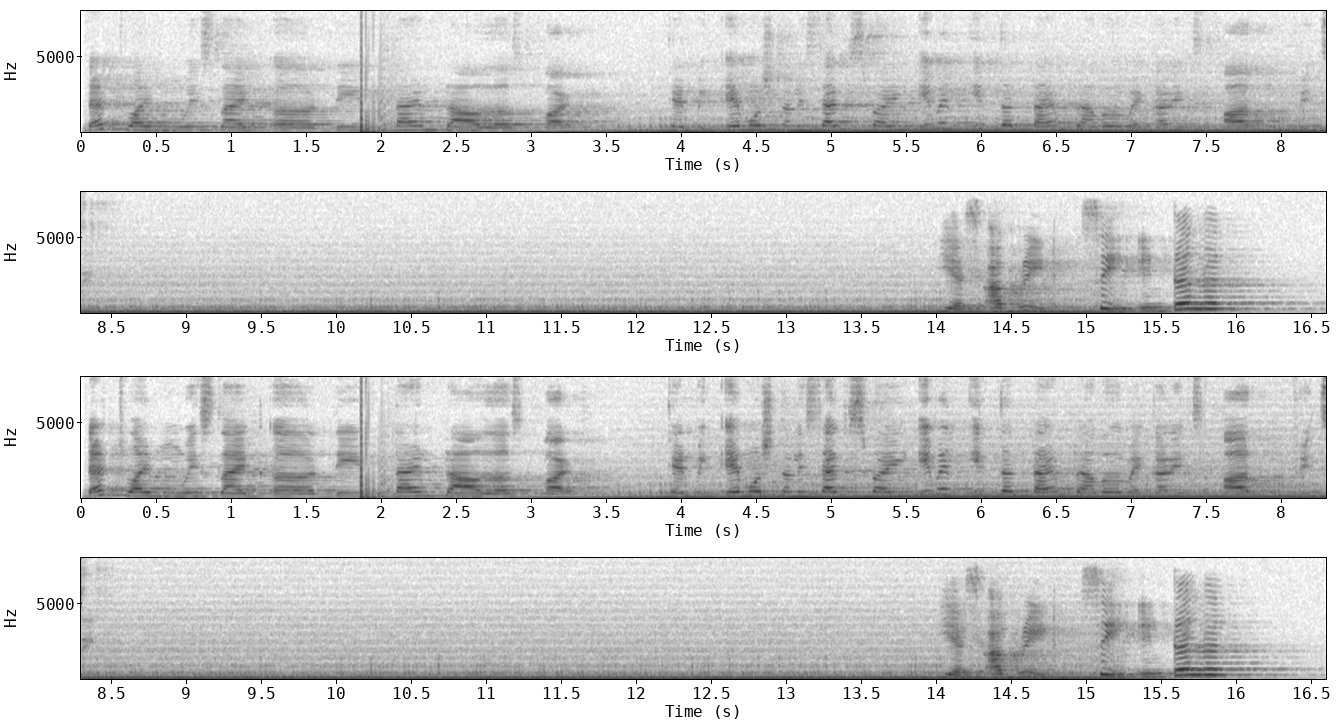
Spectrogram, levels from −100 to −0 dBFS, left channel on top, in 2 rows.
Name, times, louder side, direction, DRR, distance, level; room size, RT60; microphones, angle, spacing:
voice 1, 0.0-3.3 3.9-8.4, right 4 dB, 90° right, 7 dB, 2.2 m, -41 dB
sound 1, 1.8-2.0 2.2-15.3, equal, 30° right, 1.3 m, -32 dB
voice 2, 14.0-15.9, equal, 5° right, 8 dB, 1.4 m, -34 dB
23.5 x 20.5 x 7.1 m, 1.5 s
head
